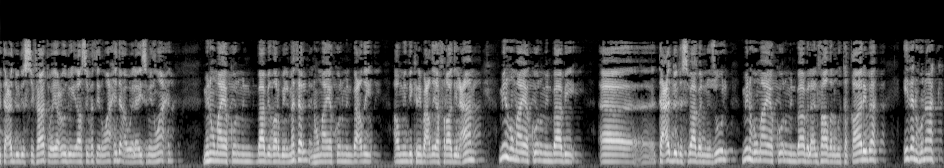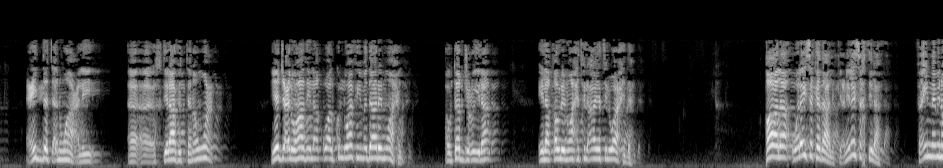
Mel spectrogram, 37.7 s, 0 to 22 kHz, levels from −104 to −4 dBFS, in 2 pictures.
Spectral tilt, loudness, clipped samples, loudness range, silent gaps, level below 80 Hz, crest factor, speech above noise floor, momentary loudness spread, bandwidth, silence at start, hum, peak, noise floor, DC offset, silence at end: -4 dB/octave; -22 LUFS; under 0.1%; 4 LU; none; -68 dBFS; 20 dB; 53 dB; 10 LU; 8.8 kHz; 0 s; none; -4 dBFS; -75 dBFS; under 0.1%; 0 s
